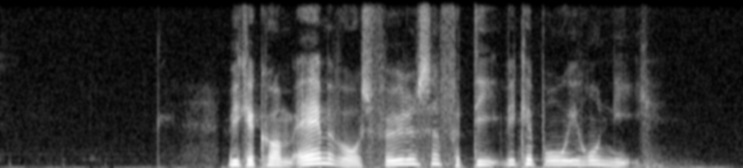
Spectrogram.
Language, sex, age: Danish, female, 35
